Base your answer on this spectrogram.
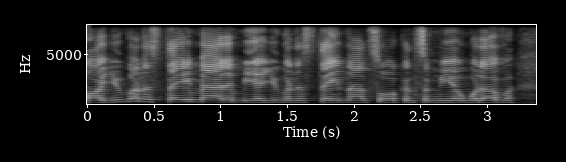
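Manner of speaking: usual speaking voice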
